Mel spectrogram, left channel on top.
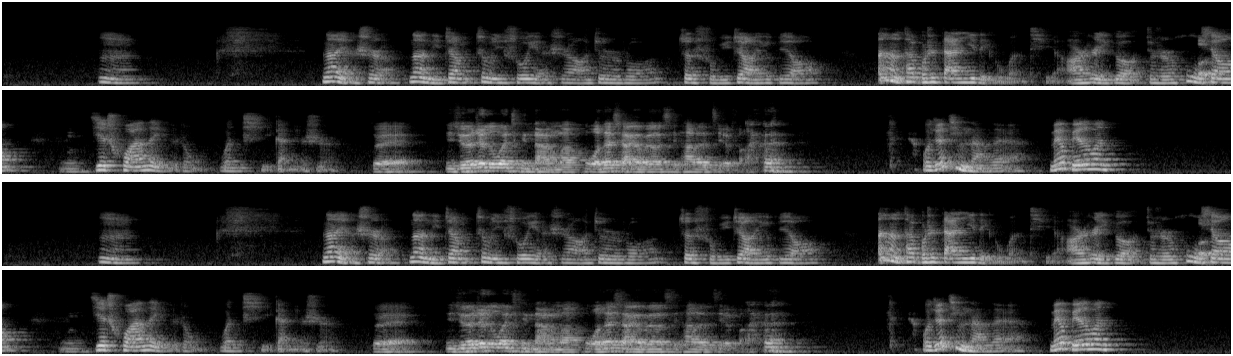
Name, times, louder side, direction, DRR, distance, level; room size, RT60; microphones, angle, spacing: voice 1, 1.0-1.4 2.2-2.6 3.2-8.1 8.8-12.4 13.2-15.6 21.4-22.5 22.8-23.3, equal, 5° right, 2 dB, 0.9 m, -23 dB
voice 2, 16.0-16.4 16.7-20.1, left 2 dB, 75° left, 1 dB, 2.7 m, -22 dB
13.0 x 7.0 x 2.5 m, 0.63 s
head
